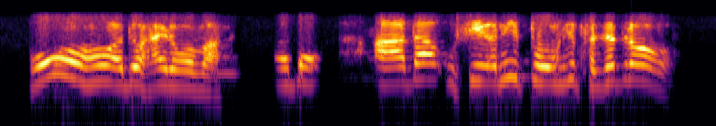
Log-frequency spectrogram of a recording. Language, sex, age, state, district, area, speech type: Manipuri, male, 60+, Manipur, Imphal East, rural, conversation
